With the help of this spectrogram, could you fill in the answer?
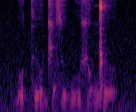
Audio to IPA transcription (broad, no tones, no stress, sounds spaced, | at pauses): ɓ o kʲ o d͡ʒ ɐ z ʉ ŋ u ʒ o ŋ͡ǁ ɵ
